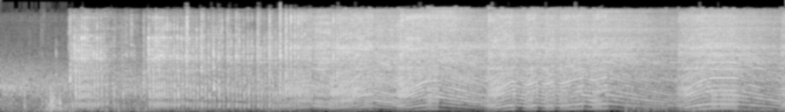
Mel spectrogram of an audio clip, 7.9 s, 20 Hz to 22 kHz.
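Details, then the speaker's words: Stihl MS260 chainsaw after repair of bogging and dying as if fuel-starved: fires and runs, revving up and down cleanly with a steady buzz, no stalling or bogging; not yet fine-tuned; normal running. "now we know that it starts we know that it runs so we obviously fixed the problem"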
